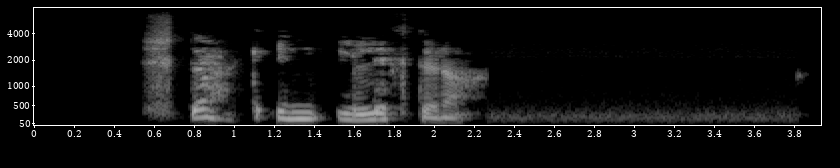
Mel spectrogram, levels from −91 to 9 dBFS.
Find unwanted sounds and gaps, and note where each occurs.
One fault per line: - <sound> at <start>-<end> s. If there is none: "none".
none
